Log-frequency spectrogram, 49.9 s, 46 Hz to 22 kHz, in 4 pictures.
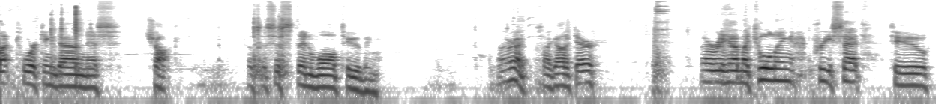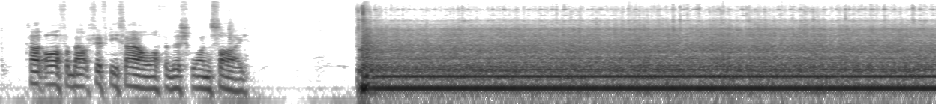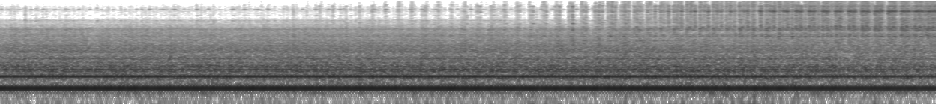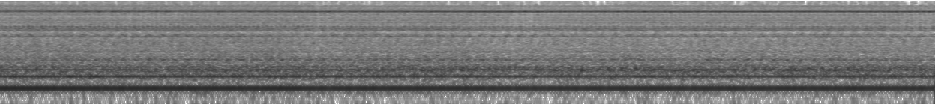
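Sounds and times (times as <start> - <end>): metal lathe motor hum: 17.3 - 49.9.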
